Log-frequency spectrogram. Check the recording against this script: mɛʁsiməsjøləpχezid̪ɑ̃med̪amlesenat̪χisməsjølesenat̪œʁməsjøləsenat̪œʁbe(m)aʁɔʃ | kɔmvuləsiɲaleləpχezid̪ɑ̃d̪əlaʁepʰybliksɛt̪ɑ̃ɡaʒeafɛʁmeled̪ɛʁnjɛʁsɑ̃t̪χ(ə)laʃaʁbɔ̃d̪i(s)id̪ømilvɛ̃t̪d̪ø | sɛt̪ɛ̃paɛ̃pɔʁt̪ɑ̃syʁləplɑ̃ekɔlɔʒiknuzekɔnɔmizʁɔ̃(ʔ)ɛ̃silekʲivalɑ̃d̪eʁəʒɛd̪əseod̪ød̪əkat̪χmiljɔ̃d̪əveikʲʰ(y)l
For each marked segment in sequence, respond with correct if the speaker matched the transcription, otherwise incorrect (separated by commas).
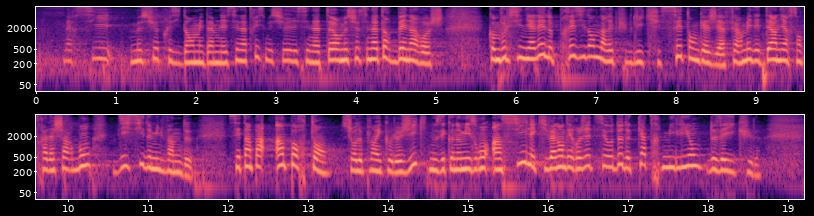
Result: incorrect, incorrect, correct, correct, correct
